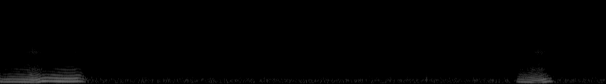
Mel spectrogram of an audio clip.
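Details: At night a pug dozes on a pillow, letting out one deep, buzzing snore at the start and a shorter, softer one about five seconds later, with near silence in between.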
